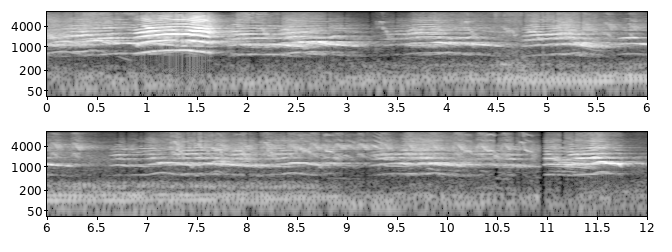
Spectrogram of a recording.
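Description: Birds calling and chattering, many overlapping calls with no pause, with one loud rising-and-falling call about a second in.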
